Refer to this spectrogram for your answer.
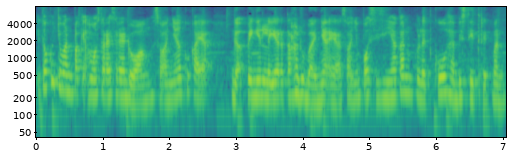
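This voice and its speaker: A woman's medium-pitched voice at a fairly quick pace, with ordinary pitch variation and music in the background. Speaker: beauty vlogger. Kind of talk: product review. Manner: casual.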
